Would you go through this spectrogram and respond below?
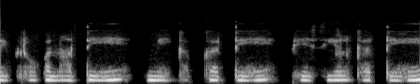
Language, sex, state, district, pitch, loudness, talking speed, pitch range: Hindi, female, Bihar, Supaul, 200 Hz, -15 LUFS, 130 wpm, 195-200 Hz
